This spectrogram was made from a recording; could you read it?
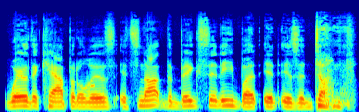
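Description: A male podcast host with a dark, mellow voice talks at length and gives blunt opinions. His sound is dry and close. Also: mid-range voice, fairly even intonation, normal speed, no echo. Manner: opinionated, talkative. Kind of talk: casual podcast chat.

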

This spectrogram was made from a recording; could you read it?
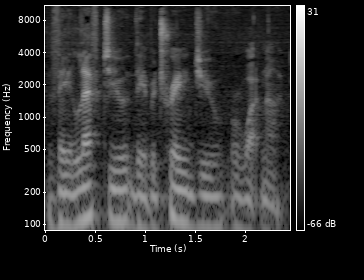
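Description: A man speaking as an expert guest on a radio talk show, explaining in a measured, emphatic way and repeating points for stress. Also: low-pitched, fairly even intonation, a little hiss or hum.

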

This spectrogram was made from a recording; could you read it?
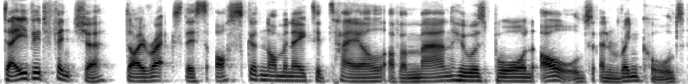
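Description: A young man hosting a casual quiz chat, upbeat and quick to praise, laughing often. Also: sits low, a little mellow. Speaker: host.

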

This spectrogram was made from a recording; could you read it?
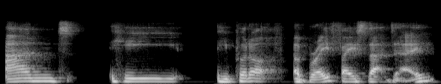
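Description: A man's voice: medium pitch, steady tone, takes it slowly, darkish tone, dull audio. A man working as a football reporter, chatting casually on a podcast, enthusiastic and rambling, often restarting his sentences. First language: not German; German is his second language.

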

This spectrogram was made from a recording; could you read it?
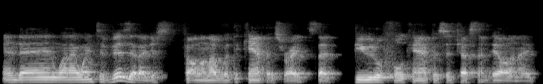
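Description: Low-voiced man telling his story. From Boston area, United States. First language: Portuguese. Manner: relaxed and halting, with many fillers and restarts. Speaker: guest. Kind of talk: casual interview, storytelling. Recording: roomy, dull remote audio.

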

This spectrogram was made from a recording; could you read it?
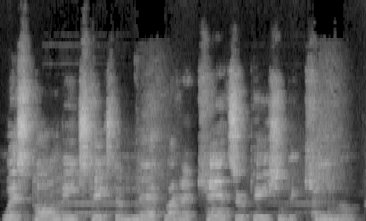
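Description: An actor playing a bitter, nihilistic drug dealer turned prisoner, telling his story in a brooding, deliberate radio-play monologue. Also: on the high side, lively intonation, a little mellow, natural voice. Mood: hard, boastful. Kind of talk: dramatic monologue in a 1940s-style radio play. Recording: crackling old-radio fuzz, roomy echo.

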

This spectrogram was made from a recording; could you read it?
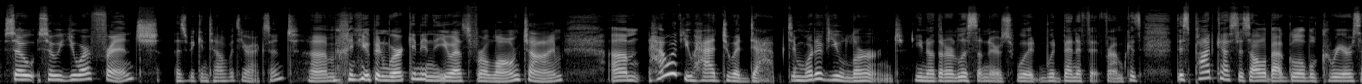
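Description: A podcast host asks questions in an encouraging, question-led way. The voice has a gravelly edge, and the recording sounds dry and close. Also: medium pitch, no room sound. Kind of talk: interviewer.

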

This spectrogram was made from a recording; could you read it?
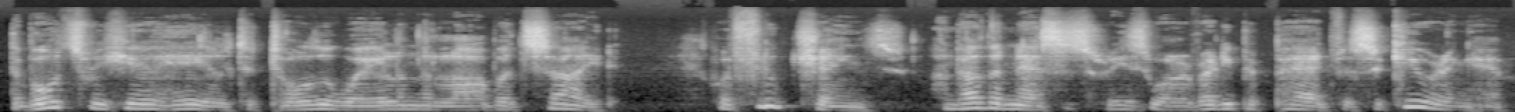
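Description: A man reading literary narration for an audiobook in a husky, gravelly voice. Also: medium pitch, a little fast.

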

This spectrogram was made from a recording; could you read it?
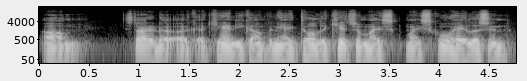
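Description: A man in his forties from the Bahamas, with a somewhat low voice, tells his entrepreneur story. He talks freely and repeats words as he gets going. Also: flat delivery, normal speed, a little mellow. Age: 40s. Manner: talkative, repeats words as he starts. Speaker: entrepreneur guest. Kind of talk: casual interview chat.

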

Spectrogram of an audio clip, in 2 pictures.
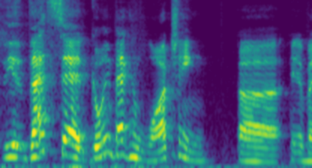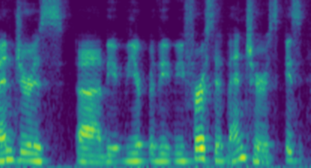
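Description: A man's voice: medium pitch, animated, measured pace, bright, forceful tone. A man co-hosting a podcast, chatting casually, hesitating often with restarts and fillers. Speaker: podcast co-host. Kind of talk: casual chat.

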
